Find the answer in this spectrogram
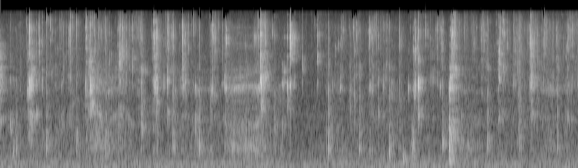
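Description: Close-miked eating sounds: wet chewing and lip smacking, an irregular string of small wet clicks several times a second.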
